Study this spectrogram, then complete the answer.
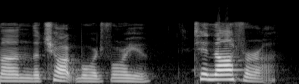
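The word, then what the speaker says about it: Ctenophora: a r i a you will notice that they each began with a silent letter c why you'll have to ask the ancient greeks charles moya tell us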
